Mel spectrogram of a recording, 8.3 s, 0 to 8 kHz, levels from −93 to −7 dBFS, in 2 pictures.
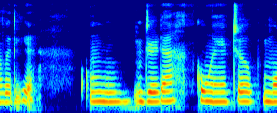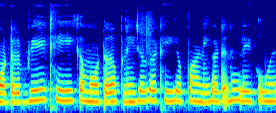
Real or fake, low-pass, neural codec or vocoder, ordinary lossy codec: fake; 7.2 kHz; vocoder, 44.1 kHz, 80 mel bands, Vocos; none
